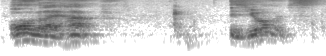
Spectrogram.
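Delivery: restrained, measured fatherly reassurance; gentle assurance. Acted. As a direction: let the promise settle, pausing midway. Same words repeated gently after outburst.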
